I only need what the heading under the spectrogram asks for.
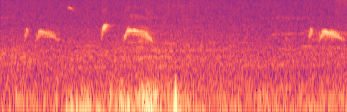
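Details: Red-whiskered bulbul singing at a fight trap used to lure rivals with a decoy bird; three clear, slurred whistled phrases, rising then falling, spaced about a second apart, with soft low rumbling noise beneath.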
